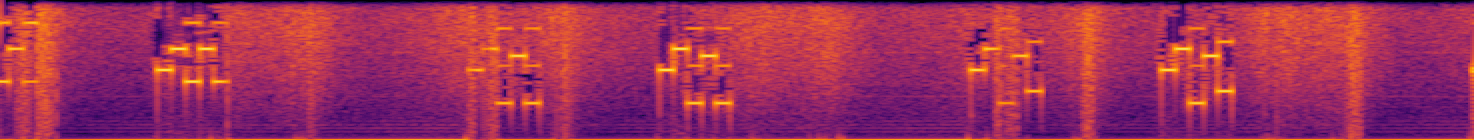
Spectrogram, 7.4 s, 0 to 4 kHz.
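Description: Five-tone selective call (ZVEI), heard as quick runs of five tones, tones of about 70 ms. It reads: 88666 88101 88104 88104
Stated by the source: ZVEI five-tone selective call received by SDR.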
